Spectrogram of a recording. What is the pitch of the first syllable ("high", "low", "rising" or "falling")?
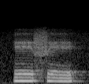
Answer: low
